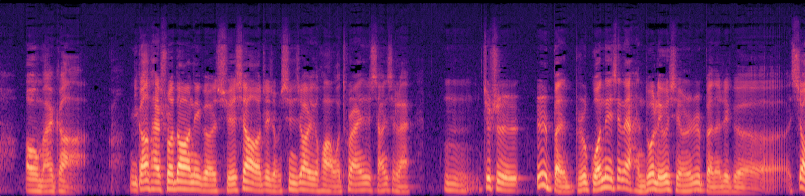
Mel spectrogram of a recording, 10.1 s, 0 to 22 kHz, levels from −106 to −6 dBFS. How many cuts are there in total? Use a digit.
1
